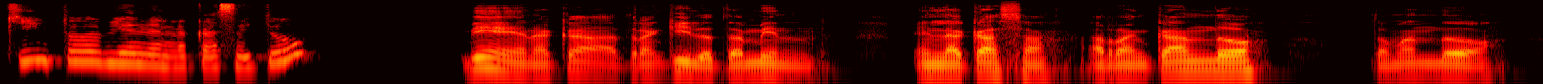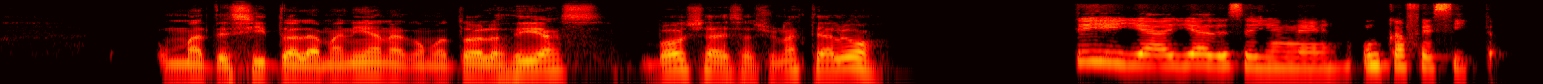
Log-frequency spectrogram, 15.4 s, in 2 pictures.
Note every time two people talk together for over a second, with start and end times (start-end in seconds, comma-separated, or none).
none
